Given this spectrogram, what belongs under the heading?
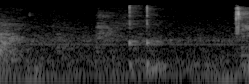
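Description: Computer mouse clicking while working in Windows Explorer, a few faint, sharp clicks, including a quick double click, in a quiet room with no talking.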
